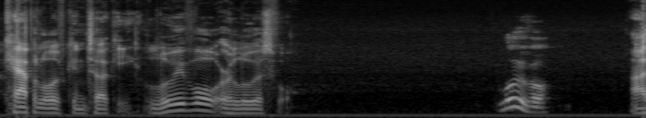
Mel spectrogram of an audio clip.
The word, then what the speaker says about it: Louisville: How do you pronounce the capital of Kentucky? Louisville or Louisville?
